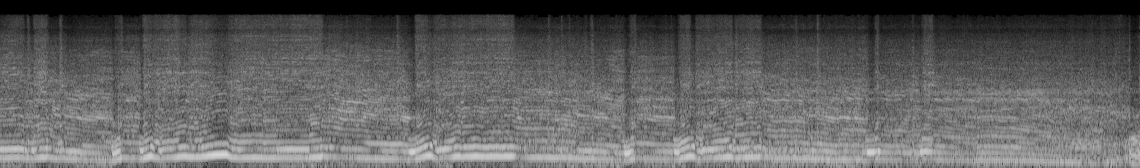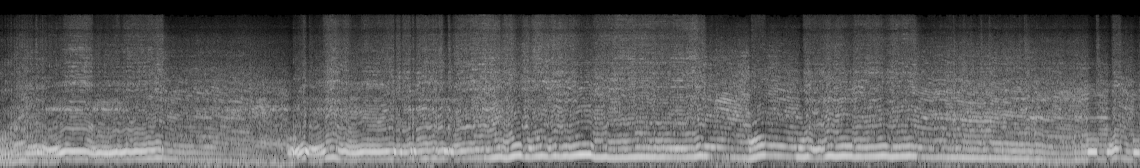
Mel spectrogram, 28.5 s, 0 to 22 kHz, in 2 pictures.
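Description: Kawasaki KX125 motocross bike's 125 cc single-cylinder two-stroke engine ridden hard, its pitch climbing and falling over and over as the throttle opens and closes through the gears. One deep drop and climb comes about halfway through.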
